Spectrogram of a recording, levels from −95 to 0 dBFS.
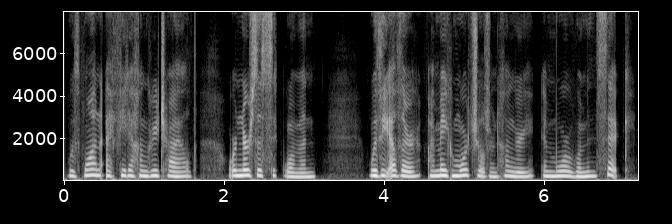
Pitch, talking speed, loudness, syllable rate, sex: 230 Hz, 200 wpm, -16 LUFS, 5.5 syllables/s, female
